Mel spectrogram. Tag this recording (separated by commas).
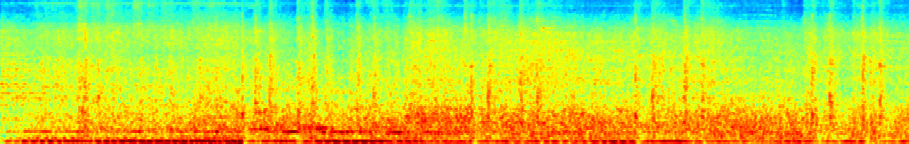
Clickety-clack, Rail transport, Train, train wagon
